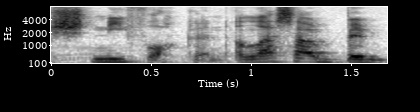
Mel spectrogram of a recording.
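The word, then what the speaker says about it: Schneeflöckchen: I found out it's Schneeflocken, unless I've been pronouncing it wrong my entire career.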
